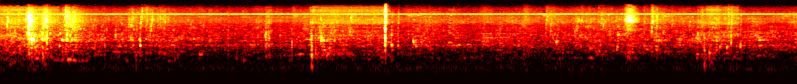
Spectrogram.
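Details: Trickling water and faint outdoor rustling fill the recording, with a few soft clicks and splashes and no clear animal voice.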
